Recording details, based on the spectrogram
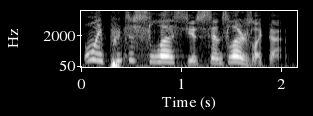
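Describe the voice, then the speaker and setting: A man's voice: very high voice, huge pitch swings, quick pace, no echo, pitched above the performer's own voice, heavily acted. A man voicing a bookish, earnest young female unicorn who sounds flustered and indignant, in a cartoon fan story reading. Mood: indignant, nervous.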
